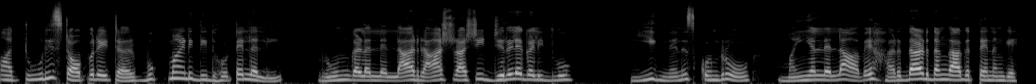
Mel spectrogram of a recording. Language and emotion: Kannada, disgusted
